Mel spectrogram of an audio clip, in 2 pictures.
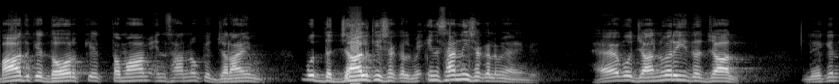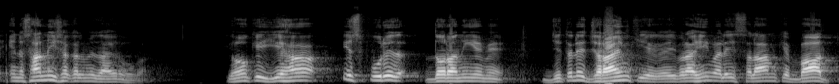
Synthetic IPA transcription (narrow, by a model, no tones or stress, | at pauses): baːd̪ked̪ɔːɾket̪ɐmaːmɪnsaːnõked͡ʒɐɾaːɪm | ʋod̪ɐd͡ʒaːlkiʃɐkəlmẽʔɪnsaːniʃɐkəlmẽaːḛ̃ːŋɡḛː | hɛːʋod͡ʒaːnʋəɾɦid̪ɐd͡ʒaːl | leːkɪnɪnsaːniʃɐkəlmẽzaːɦɪɾɦo̰ːɡa̰ː | kjõːkejɐɦã | ɪspuːɾed̪ɔːɾaːnijemẽ | d͡ʒɪt̪ned͡ʒɐɾaːɪmkieɡɐeɪbɾaːɦiːmɐlɛːɪsːəlaːmkebaːd̪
